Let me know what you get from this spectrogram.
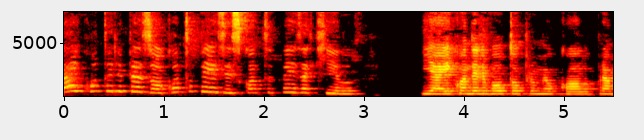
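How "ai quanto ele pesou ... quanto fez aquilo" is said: eager questions. Retold or imitated. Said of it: "comecei a perguntar".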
